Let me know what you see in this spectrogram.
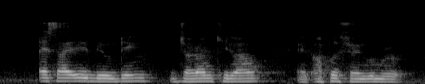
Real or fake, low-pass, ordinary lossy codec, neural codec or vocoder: fake; 7.2 kHz; none; codec, 16 kHz, 1.1 kbps, Voila-Tokenizer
